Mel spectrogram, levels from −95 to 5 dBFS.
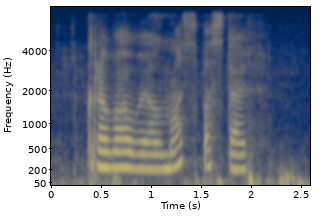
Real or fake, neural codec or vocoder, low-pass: fake; codec, 16 kHz, 8 kbps, FreqCodec, smaller model; 7.2 kHz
